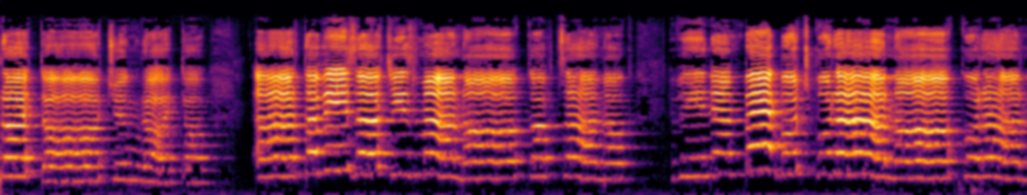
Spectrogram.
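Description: A female voice singing a Hungarian folk song unaccompanied, with vibrato, in three phrases broken by two short pauses for breath.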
